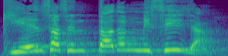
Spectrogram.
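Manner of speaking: papa bear's big loud question; angry papa bear exclaiming; big booming voice. A narrator's reading. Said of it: "con gran vozarrón".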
